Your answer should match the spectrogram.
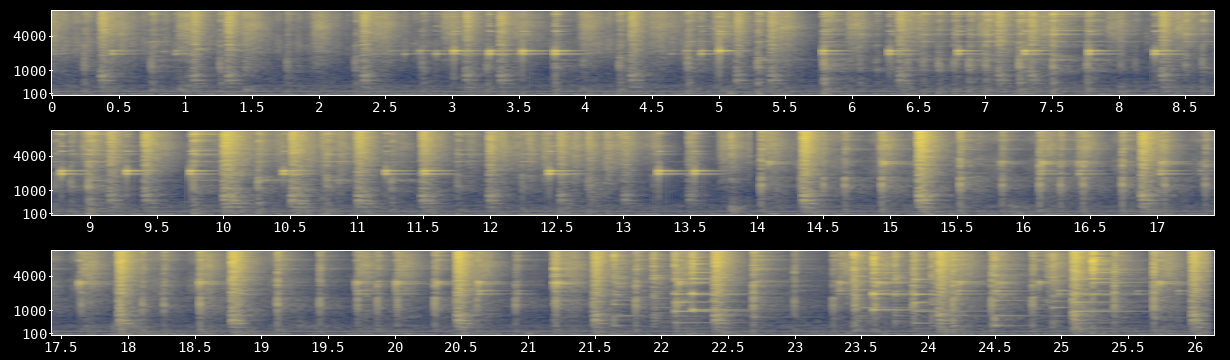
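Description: Percussion ensemble playing kitchen objects: drinking glasses and cups struck with a mallet give short ringing clinks in a steady rhythm. From about halfway the rhythm grows busier, with the clatter of pot lids, plates and metal utensils joining in.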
